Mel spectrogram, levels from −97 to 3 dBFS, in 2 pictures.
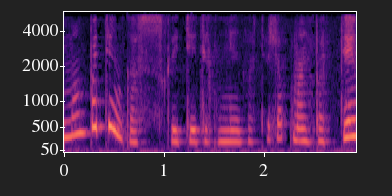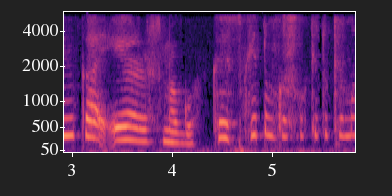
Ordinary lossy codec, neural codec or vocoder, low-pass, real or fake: AAC, 24 kbps; none; 5.4 kHz; real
